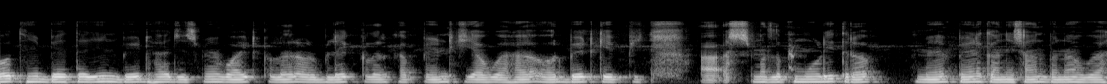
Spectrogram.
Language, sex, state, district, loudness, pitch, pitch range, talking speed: Hindi, male, Jharkhand, Palamu, -16 LUFS, 115 Hz, 115-120 Hz, 155 wpm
